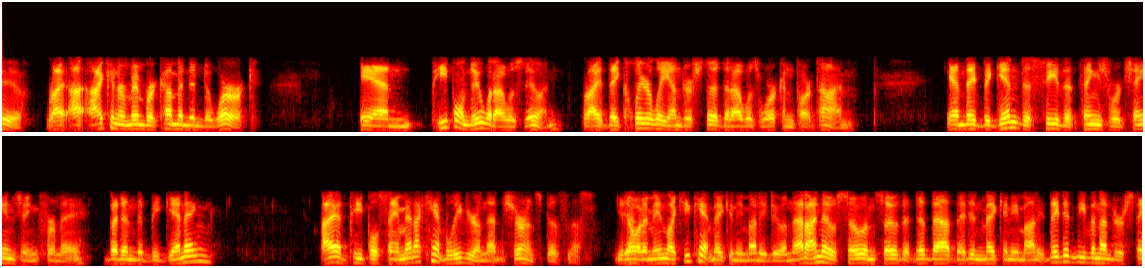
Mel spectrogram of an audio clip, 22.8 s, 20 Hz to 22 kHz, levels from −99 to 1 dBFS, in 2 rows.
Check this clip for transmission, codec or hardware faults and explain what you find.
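Two faults are present in this speech clip: G.729 codec coding throughout, and one brief gap covered by codec concealment near 10.1 s.

The G.729 codec runs for the whole clip, and its damage is plainly audible. The decoder rebuilds speech from a vocal tract filter, a pitch predictor and sparse pulses, so the voice sounds rough and slightly synthetic, which fits 8 kbit/s G.729A. On a spectrogram, energy is confined to a band from about 250 Hz to 3.5 kHz, with clean cut-offs at both edges.

VoIP packet loss concealed by the speech codec occurs from 10.14 to 10.20 s, just before "to see that things". About 20 ms of audio went missing, and the decoder filled it by extending its last pitch and filter with falling gain. This produces a short stretched stretch of sound that fades. Because the next frames build on that guess, the sound stays weak or distorted as it recovers. On the waveform the envelope dips smoothly rather than dropping to silence. 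On the spectrogram, the last spectrum is held and fades.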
